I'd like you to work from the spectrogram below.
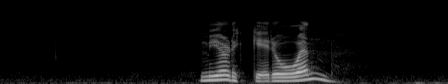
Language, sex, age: Norwegian, female, 32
